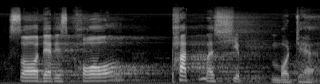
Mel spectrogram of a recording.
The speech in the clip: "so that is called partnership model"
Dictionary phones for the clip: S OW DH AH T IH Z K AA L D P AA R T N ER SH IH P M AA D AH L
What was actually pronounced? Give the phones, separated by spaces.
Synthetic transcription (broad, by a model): S OW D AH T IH S K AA L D P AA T N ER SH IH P M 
